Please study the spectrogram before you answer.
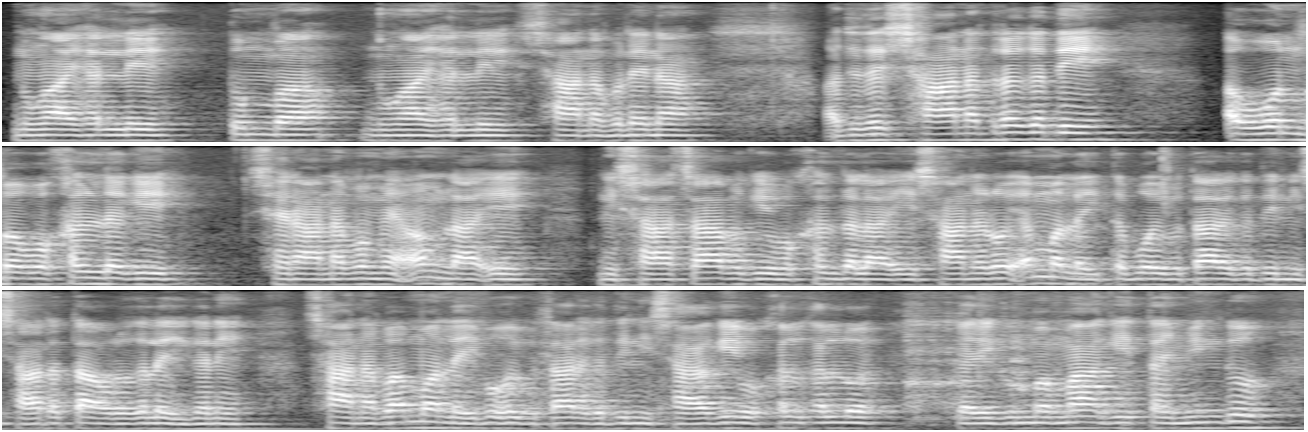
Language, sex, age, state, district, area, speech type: Manipuri, male, 18-30, Manipur, Tengnoupal, rural, spontaneous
